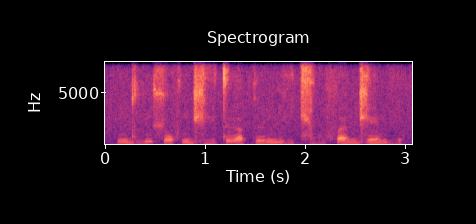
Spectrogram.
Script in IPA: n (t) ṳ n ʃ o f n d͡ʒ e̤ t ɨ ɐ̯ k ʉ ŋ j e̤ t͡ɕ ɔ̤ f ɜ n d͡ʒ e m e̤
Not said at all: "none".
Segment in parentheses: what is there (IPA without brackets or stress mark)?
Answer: d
